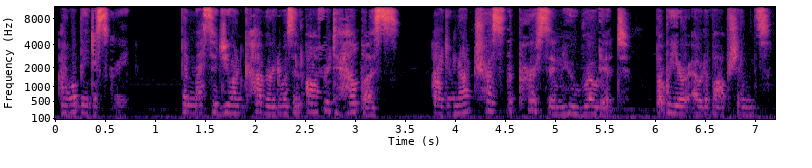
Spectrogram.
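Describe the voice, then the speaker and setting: An actress playing a grave, anxious guide who commands warrior operatives in a video game, speaking in a solemn, measured way. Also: female voice, medium pitch, fairly even intonation, fairly bright tone, close to an everyday voice, poor audio. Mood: guarded. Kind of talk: scripted video game voice acting.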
